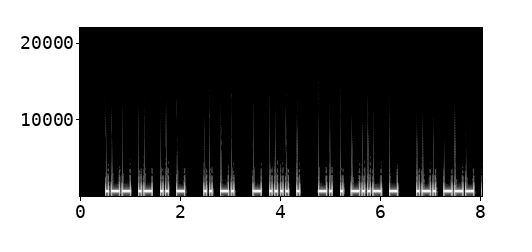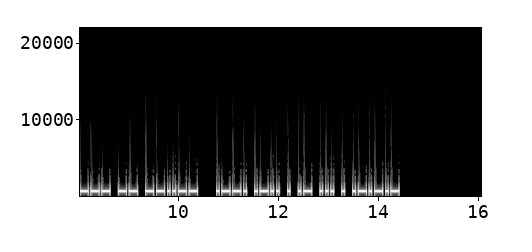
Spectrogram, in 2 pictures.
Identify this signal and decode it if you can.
Morse code, heard as a keyed tone, about 22 wpm, 700 Hz. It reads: WAIT IN THE NEXT ROOM, PLEASE.
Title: Sentences from Top 1500 Words 22wpm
